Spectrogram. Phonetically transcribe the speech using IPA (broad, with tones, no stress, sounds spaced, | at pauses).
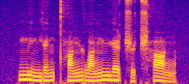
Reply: m i˥˩ n̪ j ɛ˧˥ n t̪ʰ ɑ˧˥ ŋ ɻ w ɑ˧˥ ŋ n̪ ɥ ɛ˥˩ ʈ͡ʂ ɻ̩˩ ʈ͡ʂʰ ɑ˥˩ ŋ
